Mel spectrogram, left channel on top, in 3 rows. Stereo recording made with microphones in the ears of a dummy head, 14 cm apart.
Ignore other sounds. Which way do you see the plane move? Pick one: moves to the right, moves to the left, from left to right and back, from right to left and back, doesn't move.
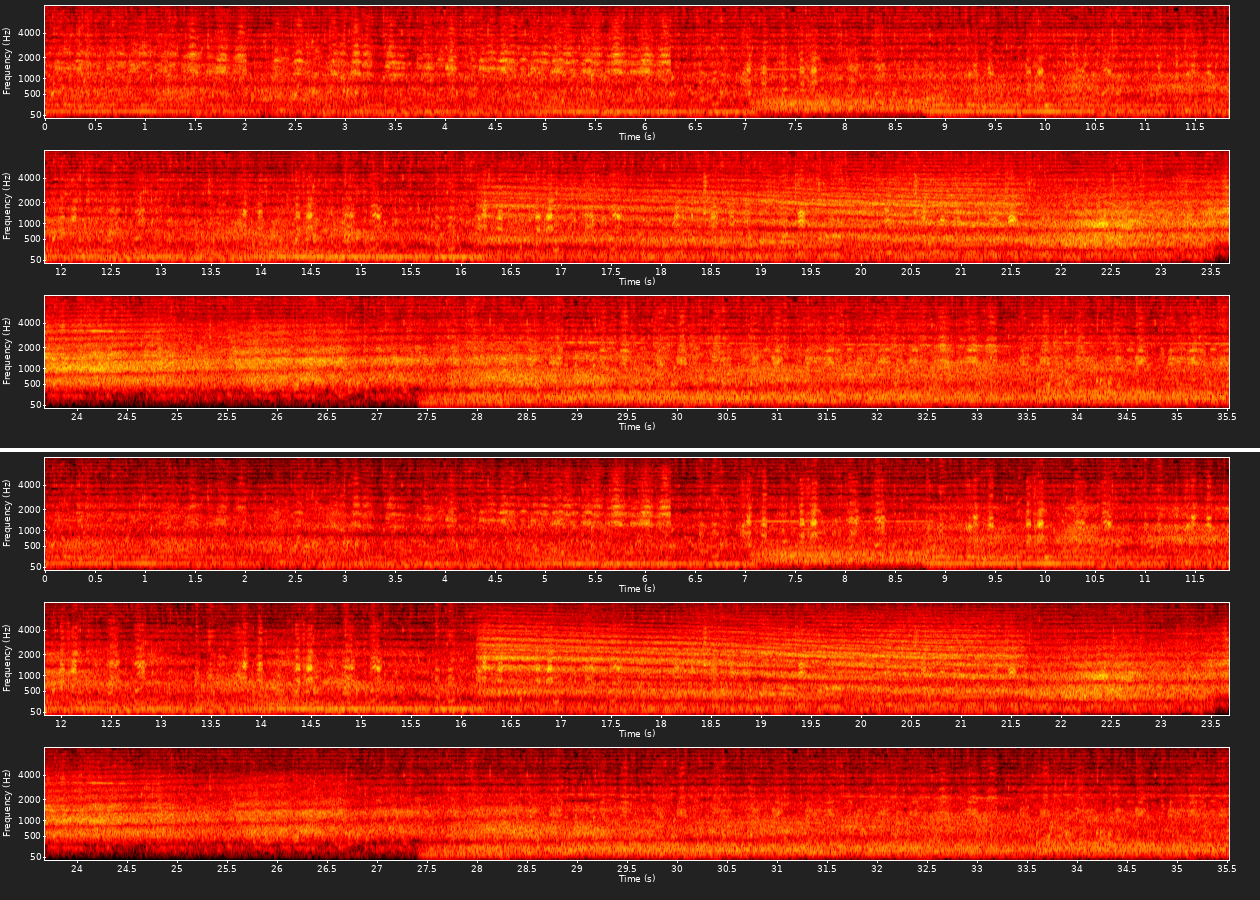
moves to the left.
